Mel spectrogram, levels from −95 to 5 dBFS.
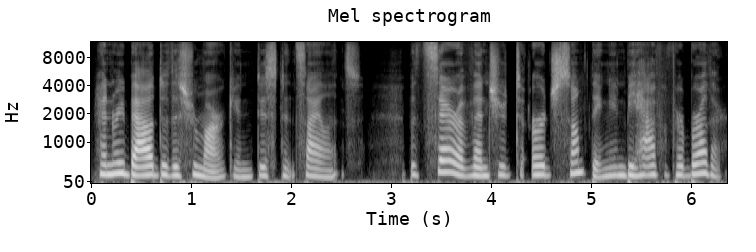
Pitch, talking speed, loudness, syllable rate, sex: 205 Hz, 180 wpm, -19 LUFS, 5.8 syllables/s, female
